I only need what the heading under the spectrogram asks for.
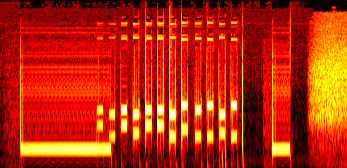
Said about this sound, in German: Ah, hey, ich habe doch noch seine Handynummer aus dem Ersti-Seminar. Ich ruf mal eben an.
